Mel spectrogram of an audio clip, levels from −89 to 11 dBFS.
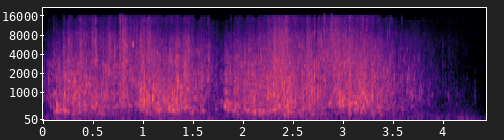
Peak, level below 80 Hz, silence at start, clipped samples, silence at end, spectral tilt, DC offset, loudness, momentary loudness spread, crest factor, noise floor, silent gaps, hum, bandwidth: -8 dBFS; -62 dBFS; 0.05 s; under 0.1%; 0.6 s; -0.5 dB/octave; under 0.1%; -26 LUFS; 10 LU; 20 dB; -59 dBFS; none; none; 16.5 kHz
